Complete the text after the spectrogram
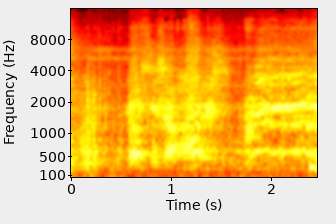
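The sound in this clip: A horse neighing: a loud, shaky, drawn-out whinny in several bursts, with voices audible over it.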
